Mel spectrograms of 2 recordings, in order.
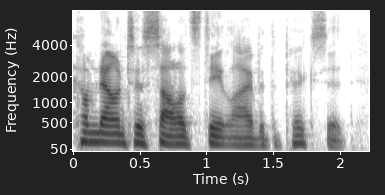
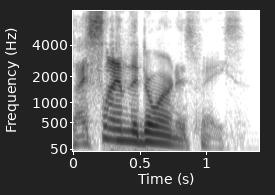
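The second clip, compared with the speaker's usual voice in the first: ordinary delivery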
